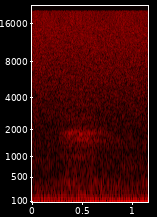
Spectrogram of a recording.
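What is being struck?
Nothing is struck.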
